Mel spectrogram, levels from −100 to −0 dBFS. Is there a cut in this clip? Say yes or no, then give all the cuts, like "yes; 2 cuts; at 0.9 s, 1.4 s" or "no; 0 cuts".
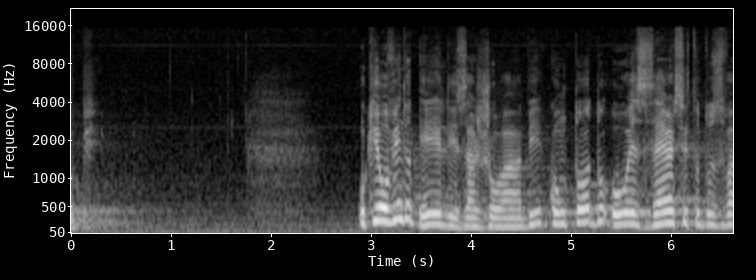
yes; 1 cut; at 3.4 s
